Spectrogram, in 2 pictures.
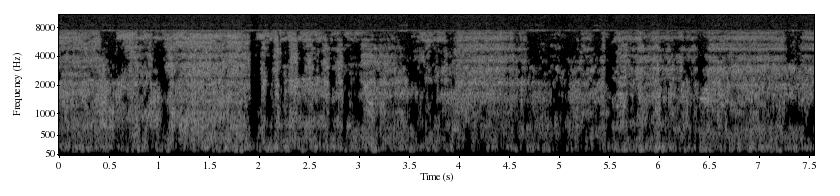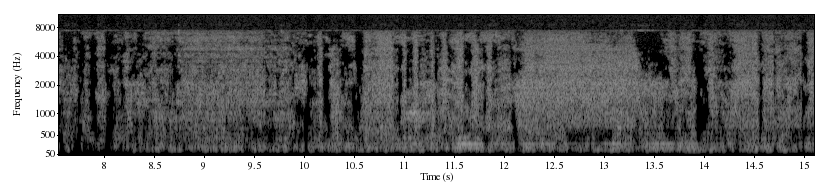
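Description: A young woman makes muffled sounds close to a microphone.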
